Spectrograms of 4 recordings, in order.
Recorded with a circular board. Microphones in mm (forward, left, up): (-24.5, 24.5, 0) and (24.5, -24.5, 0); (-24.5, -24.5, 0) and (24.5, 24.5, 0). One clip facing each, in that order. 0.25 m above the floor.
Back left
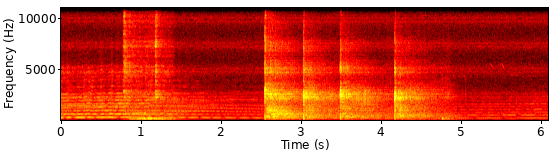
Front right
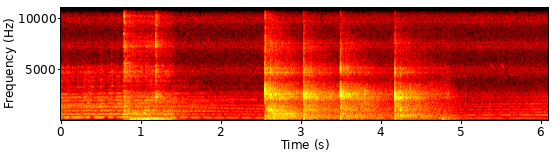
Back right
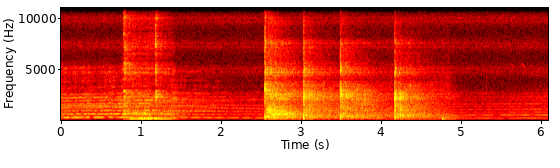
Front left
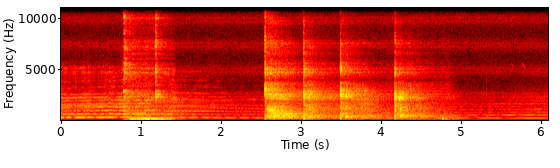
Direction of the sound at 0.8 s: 80° right.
